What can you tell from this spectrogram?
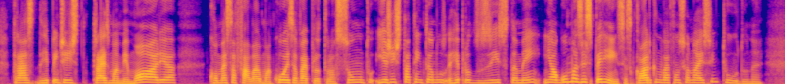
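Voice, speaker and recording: Her voice is fairly high, and she talks at a very fast pace. The woman's recording is dry and close with no echo. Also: ordinary pitch variation. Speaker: voice-over artist and presenter. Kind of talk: podcast monologue. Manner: hesitant, repeats words.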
